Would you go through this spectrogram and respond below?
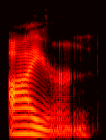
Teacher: high when you say the i i vowel iron and then when you slide your tongue down from the high position to a lower position to curl it back for the r you'll hear a little y sound accidentally so even if you think of it as iron money you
